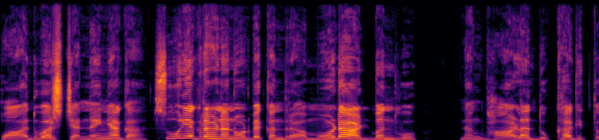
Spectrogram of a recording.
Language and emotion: Kannada, sad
